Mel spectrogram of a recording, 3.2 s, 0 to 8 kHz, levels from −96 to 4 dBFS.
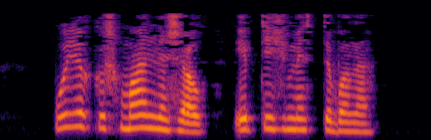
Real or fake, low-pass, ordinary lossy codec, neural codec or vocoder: fake; 7.2 kHz; MP3, 24 kbps; codec, 16 kHz, 2 kbps, FunCodec, trained on LibriTTS, 25 frames a second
